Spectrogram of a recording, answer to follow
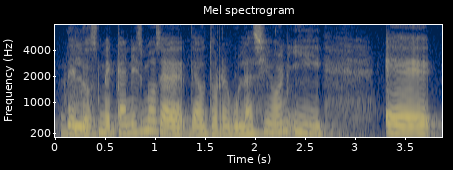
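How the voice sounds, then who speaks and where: A woman's voice: mid-range voice, steady tone, a little slow, warm tone. A woman with a Mexican accent in an informal studio discussion, talking emphatically and often checking for agreement. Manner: conversational, emphatic, seeks agreement with tag questions. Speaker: panel guest, journalist.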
